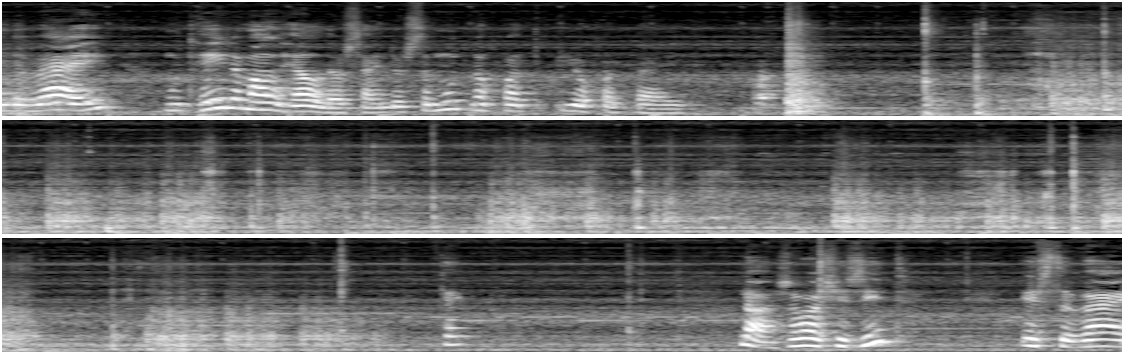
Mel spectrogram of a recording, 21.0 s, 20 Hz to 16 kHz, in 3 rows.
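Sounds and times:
metal spoon scraping a pot: 5.8 - 16.5.

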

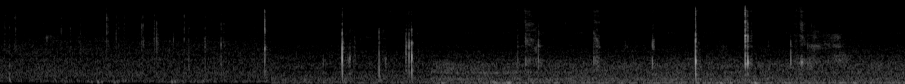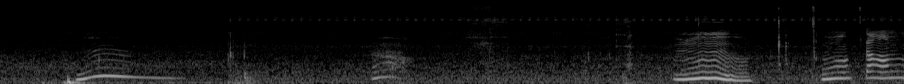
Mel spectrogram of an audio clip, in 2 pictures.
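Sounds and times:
spoon scraping crab shell: 5.2 - 8.5.

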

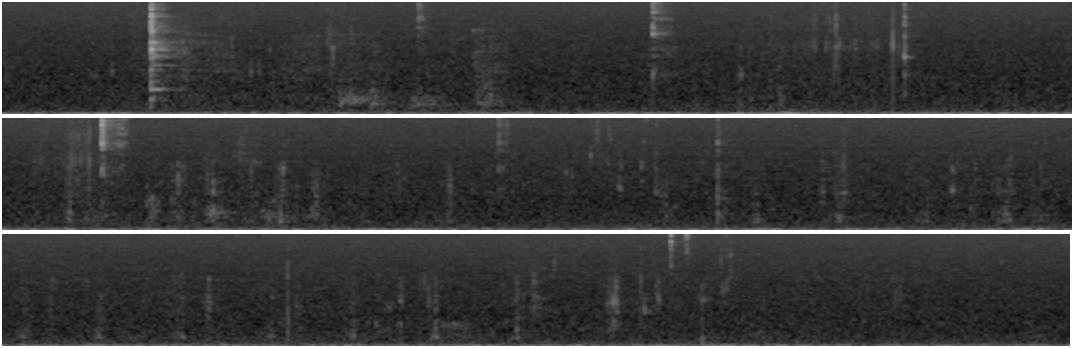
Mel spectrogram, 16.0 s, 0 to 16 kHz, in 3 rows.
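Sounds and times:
person chewing: 5.6 - 14.4.

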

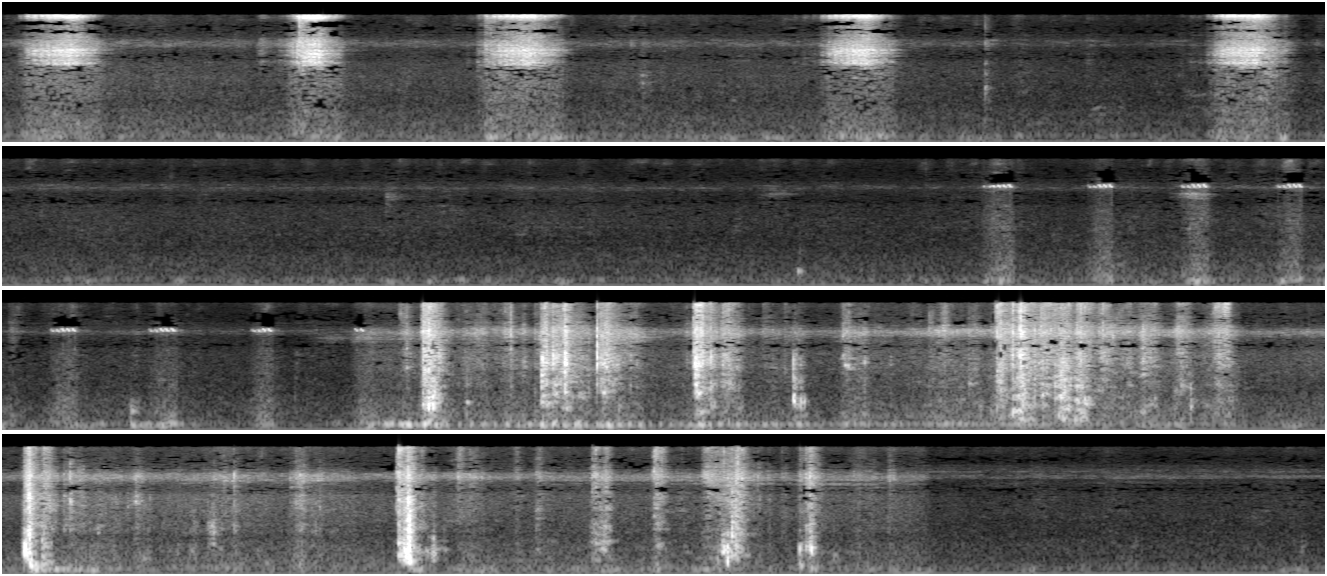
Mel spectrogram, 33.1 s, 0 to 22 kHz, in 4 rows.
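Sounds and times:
twigs snapping: 18.8 - 24.3, 24.9 - 30.0
dry leaves rustling and crackling: 18.8 - 30.6.

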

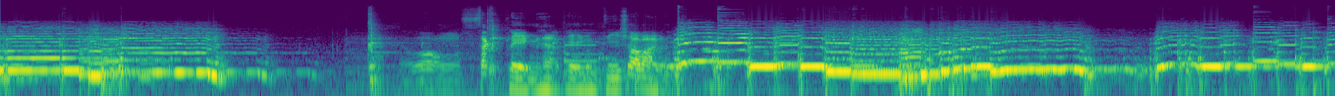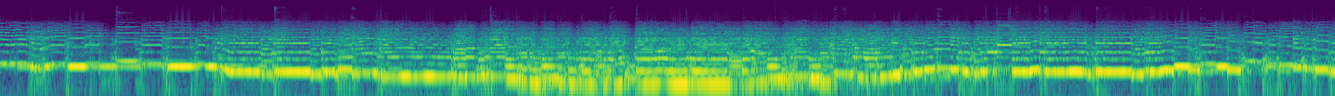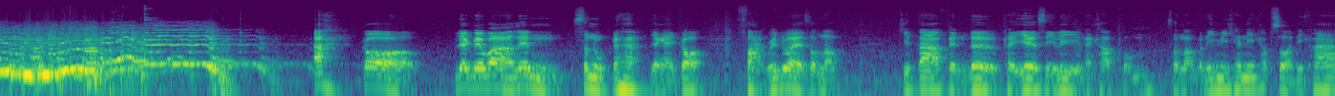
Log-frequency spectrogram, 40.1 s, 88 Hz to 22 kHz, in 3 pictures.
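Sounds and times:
electric guitar lead line: 0.0 - 3.9, 5.5 - 30.3.

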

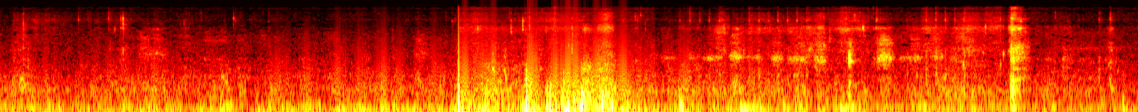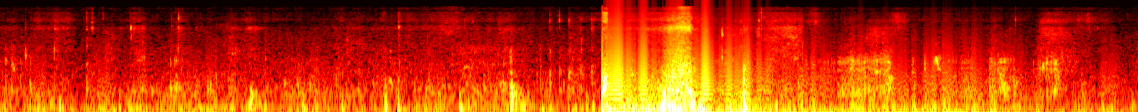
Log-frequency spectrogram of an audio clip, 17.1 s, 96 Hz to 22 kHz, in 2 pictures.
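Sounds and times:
puppy panting and snuffling: 0.1 - 10.6.

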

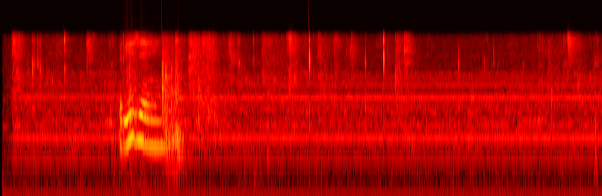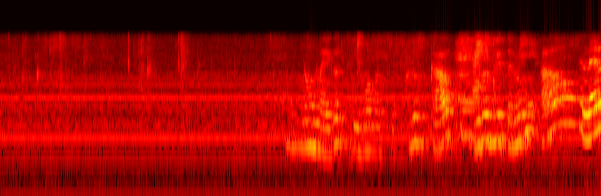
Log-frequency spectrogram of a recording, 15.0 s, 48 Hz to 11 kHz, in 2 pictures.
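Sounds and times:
steady electrical hum: 0.0 - 15.0
dog chewing a treat: 2.4 - 10.0.

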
